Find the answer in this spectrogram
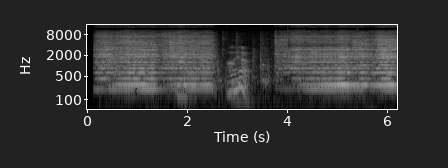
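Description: Homemade hurdy-gurdy played: a rosined wheel bowing the strings gives a steady, buzzy drone with a melody note above it. The sound breaks off for about a second a little before halfway, when a brief voice is heard, and then starts again.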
